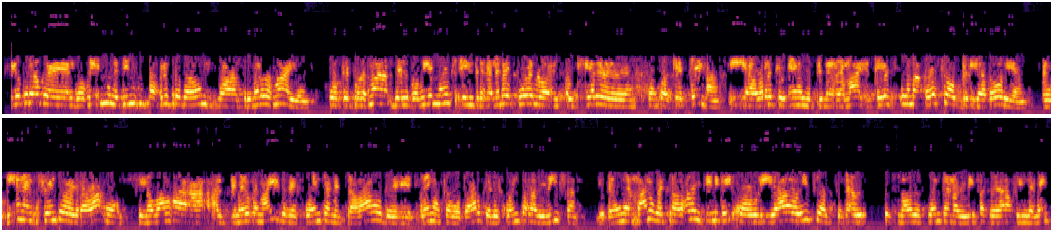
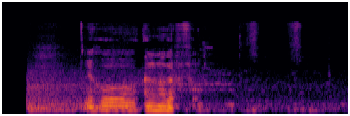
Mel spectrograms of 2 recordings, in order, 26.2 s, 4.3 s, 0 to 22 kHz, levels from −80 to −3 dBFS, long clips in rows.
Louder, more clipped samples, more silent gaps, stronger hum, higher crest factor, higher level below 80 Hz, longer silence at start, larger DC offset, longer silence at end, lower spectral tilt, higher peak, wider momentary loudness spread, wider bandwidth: first, -13 LUFS vs -36 LUFS; neither; neither; neither; second, 12 dB vs 22 dB; first, -54 dBFS vs -62 dBFS; second, 0.1 s vs 0.3 s; neither; about the same, 0.05 s vs 0.05 s; about the same, -5 dB/octave vs -6 dB/octave; first, -2 dBFS vs -16 dBFS; second, 5 LU vs 20 LU; first, over 20 kHz vs 11.5 kHz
